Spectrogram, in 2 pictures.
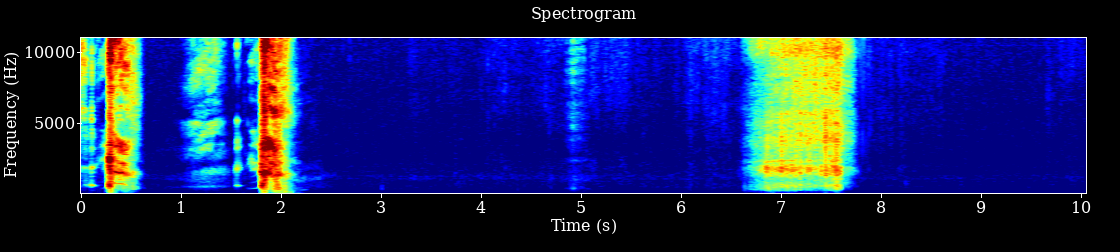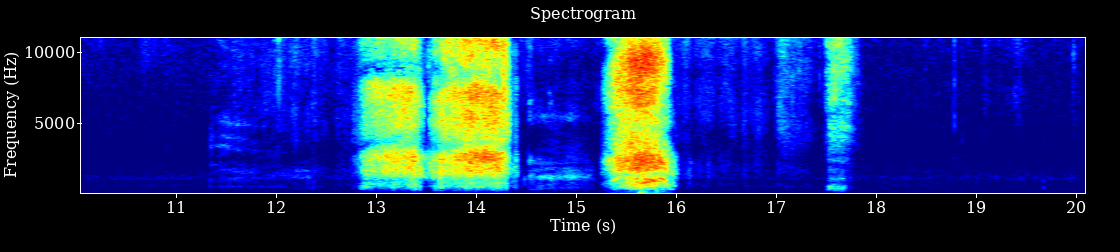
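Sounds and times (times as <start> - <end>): woman sneezing: 0.0 - 0.7, 1.6 - 2.3, 12.9 - 14.5, 15.3 - 16.1.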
